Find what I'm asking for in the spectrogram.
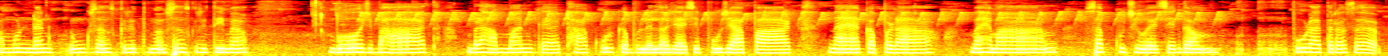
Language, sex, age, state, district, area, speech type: Maithili, female, 18-30, Bihar, Purnia, rural, spontaneous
